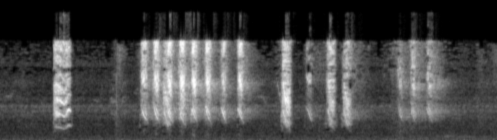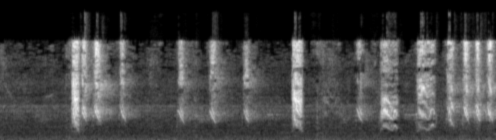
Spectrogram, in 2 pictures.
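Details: Female double-collared seedeater calls played to warm up males for singing tournaments: rapid, sharp high chips, some in fast bursts of several notes and others isolated, repeated across the whole stretch over light hiss.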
